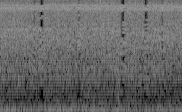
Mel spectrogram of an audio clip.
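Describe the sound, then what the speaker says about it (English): Steady rain falls outdoors near a kayaker's spot by a hillside cliff overhang, a dense, even hiss of drops on surfaces running throughout with no voices. "Let's hope the rain just leaves us within an hour or so."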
